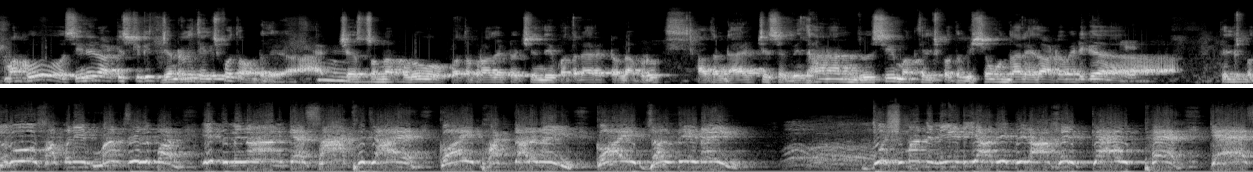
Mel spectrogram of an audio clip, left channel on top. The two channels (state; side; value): different; both; correlation 0.00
